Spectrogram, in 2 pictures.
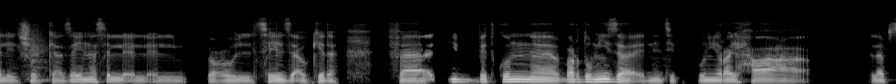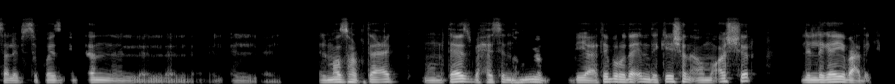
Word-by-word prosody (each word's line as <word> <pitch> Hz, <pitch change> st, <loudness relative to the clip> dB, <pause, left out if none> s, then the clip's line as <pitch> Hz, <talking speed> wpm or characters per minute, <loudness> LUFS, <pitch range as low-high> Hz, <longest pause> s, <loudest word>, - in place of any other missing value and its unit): للشركة 95 Hz, 0 st, -5 dB
زي 105 Hz, +5 st, -2 dB
الناس 110 Hz, +1 st, -1 dB
ال 100 Hz, -3 st, -1 dB
ال 90 Hz, 0 st, -6 dB
الم 90 Hz, 0 st, -8 dB, 0.2 s
بتوع 100 Hz, -1 st, -3 dB
الsales 95 Hz, +2 st, -1 dB
أو 95 Hz, -, -2 dB
كده، 90 Hz, -2 st, -3 dB, 0.4 s
فدي 95 Hz, +5 st, -1 dB
بتكون 115 Hz, +3 st, +2 dB, 0.3 s
برضه 110 Hz, +4 st, +1 dB
ميزة 115 Hz, -8 st, +4 dB
إن 90 Hz, +4 st, -5 dB
أنتِ 100 Hz, +1 st, -5 dB
تكوني 100 Hz, 0 st, -3 dB
رايحة 100 Hz, 0 st, -1 dB
ع 90 Hz, -7 st, -3 dB, 0.6 s
لابسة 100 Hz, 0 st, -4 dB
لبس 95 Hz, 0 st, -4 dB
كويس 100 Hz, -2 st, -3 dB
جدًا 95 Hz, +2 st, -4 dB
ال 85 Hz, -4 st, -3 dB
ال -, -, -12 dB
ال -, -, -15 dB, 0.4 s
ال 85 Hz, -1 st, -15 dB
ال -, -, -21 dB, 0.4 s
المظهر 110 Hz, +2 st, +4 dB
بتاعكِ 115 Hz, +3 st, 0 dB, 0.2 s
ممتاز 100 Hz, +8 st, +3 dB
بحيث 105 Hz, -1 st, -3 dB
إن 105 Hz, -2 st, +1 dB
هم 110 Hz, +3 st, +2 dB
ب 95 Hz, -, -6 dB, 0.2 s
بيعتبروا 105 Hz, +4 st, +2 dB
ده 120 Hz, -, +4 dB
indication 125 Hz, +2 st, +1 dB
أو 100 Hz, -, -2 dB
مؤشّر 140 Hz, +10 st, +1 dB, 0.5 s
للي 105 Hz, +1 st, +4 dB
جاي 120 Hz, +2 st, +7 dB
بعد 105 Hz, -, +1 dB
كده. -, -, -21 dB
100 Hz, 145 wpm, -23 LUFS, 95-110 Hz, 0.6 s, جاي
